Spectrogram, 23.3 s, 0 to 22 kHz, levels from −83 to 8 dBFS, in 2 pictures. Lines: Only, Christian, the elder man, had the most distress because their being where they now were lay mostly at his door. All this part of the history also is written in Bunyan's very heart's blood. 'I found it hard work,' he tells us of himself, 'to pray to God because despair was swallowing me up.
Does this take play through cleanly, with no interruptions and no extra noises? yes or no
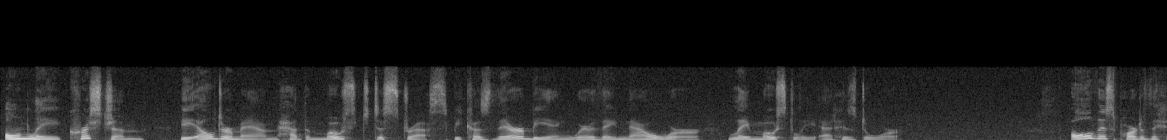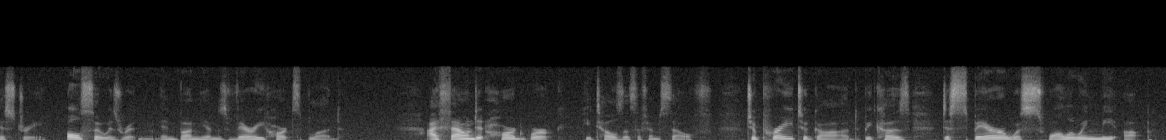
yes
